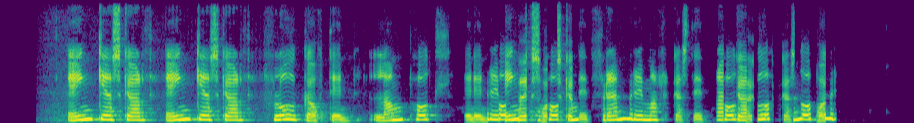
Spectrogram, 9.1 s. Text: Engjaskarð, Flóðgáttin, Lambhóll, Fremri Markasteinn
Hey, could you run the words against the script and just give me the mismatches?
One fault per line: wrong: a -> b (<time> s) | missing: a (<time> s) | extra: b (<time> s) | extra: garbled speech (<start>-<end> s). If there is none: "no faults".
extra: engjaskarð (1.7 s)
extra: garbled speech (4.7-5.9 s)
extra: garbled speech (7.2-8.4 s)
